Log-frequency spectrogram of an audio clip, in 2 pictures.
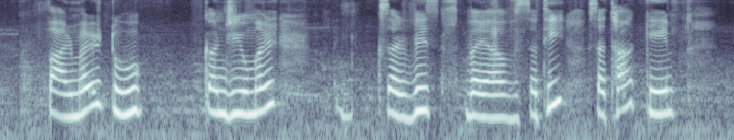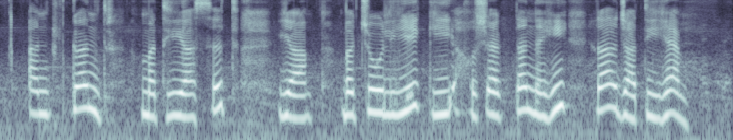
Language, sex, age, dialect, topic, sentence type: Hindi, female, 31-35, Marwari Dhudhari, agriculture, statement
